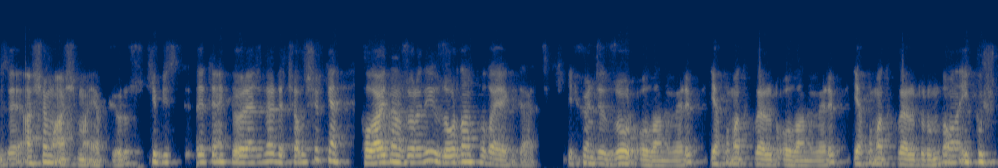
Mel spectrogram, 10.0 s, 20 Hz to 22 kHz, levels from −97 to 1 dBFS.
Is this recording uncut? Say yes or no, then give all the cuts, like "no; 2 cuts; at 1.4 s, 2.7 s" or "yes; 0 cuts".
no; 3 cuts; at 2.0 s, 3.5 s, 7.8 s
